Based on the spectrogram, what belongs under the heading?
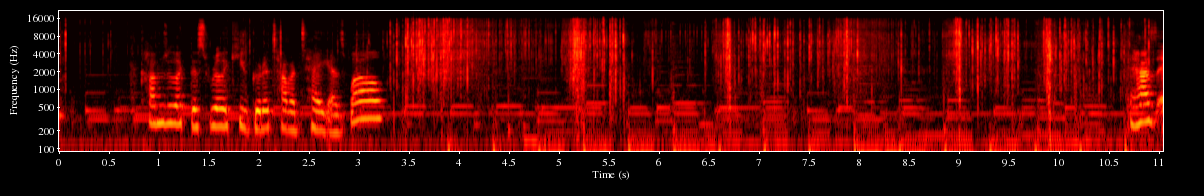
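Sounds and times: light background music: 0:00.0 - 0:11.0
plastic bag crinkling: 0:00.0 - 0:11.0.

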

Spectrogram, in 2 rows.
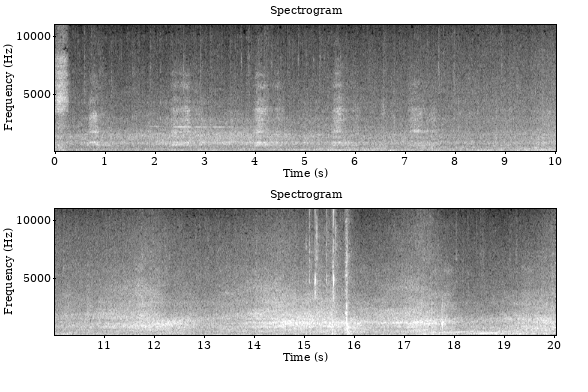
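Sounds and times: road and wind noise: 0:00.0 - 0:20.0
vehicle engine rising in pitch: 0:16.2 - 0:20.0.

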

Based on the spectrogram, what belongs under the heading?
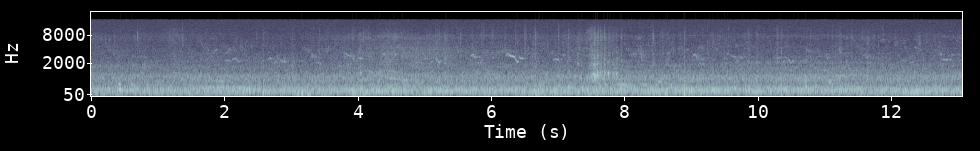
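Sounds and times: outdoor background noise: 0:00.0 - 0:13.0
horse hoofbeats on sand: 0:01.1 - 0:13.0.

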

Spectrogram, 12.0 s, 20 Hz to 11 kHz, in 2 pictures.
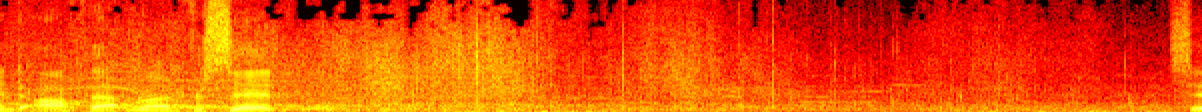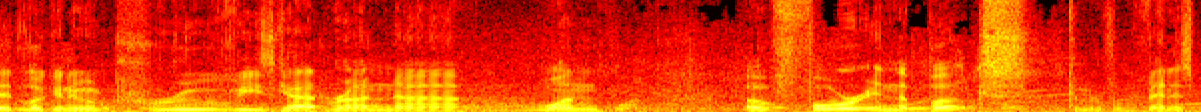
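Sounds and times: snowboard scraping packed snow: 0:00.0 - 0:05.4.

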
